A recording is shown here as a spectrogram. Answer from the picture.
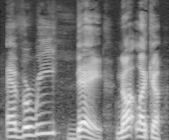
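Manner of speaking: normal talking voice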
